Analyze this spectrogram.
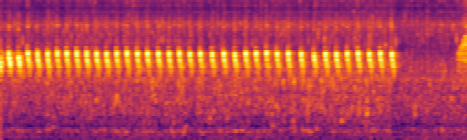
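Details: Sooty-headed bulbul, masteran training sound for cage birds in the long 'tembak' style: a continuous rapid, bright, high trill of evenly repeated pulses for four seconds, stopping abruptly before a faint rising note.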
